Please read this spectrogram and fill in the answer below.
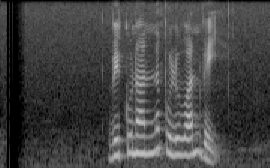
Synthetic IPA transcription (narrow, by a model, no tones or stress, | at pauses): ʋikunanːəpuluʋanʋej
